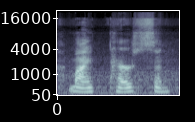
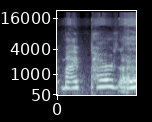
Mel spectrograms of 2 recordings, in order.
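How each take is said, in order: First: "My person" drawn out slowly; mocking quote. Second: "My person" squealed very high and loud; exaggerated mockery. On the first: Streamer quotes what new people say, slow mocking drawl. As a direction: stretch "My person" slowly, quoting it with mockery. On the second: Streamer ridicules a phrase she dislikes, high loud mockery.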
